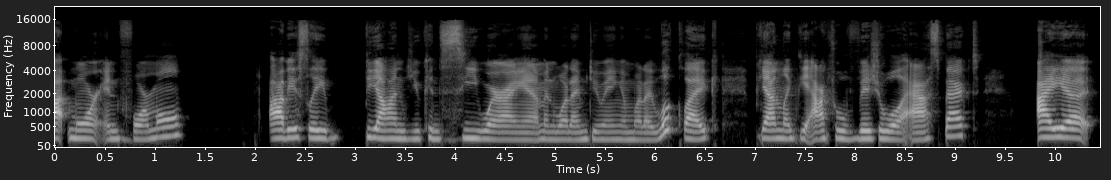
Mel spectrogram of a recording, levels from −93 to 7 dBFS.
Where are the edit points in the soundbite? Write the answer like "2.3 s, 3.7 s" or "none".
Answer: none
